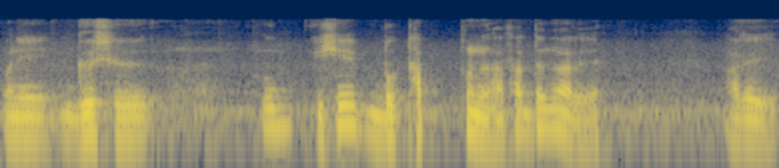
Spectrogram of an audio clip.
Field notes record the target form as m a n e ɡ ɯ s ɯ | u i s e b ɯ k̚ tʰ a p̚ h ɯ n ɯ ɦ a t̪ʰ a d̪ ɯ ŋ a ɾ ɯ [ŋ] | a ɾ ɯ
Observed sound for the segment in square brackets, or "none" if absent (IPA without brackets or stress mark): none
